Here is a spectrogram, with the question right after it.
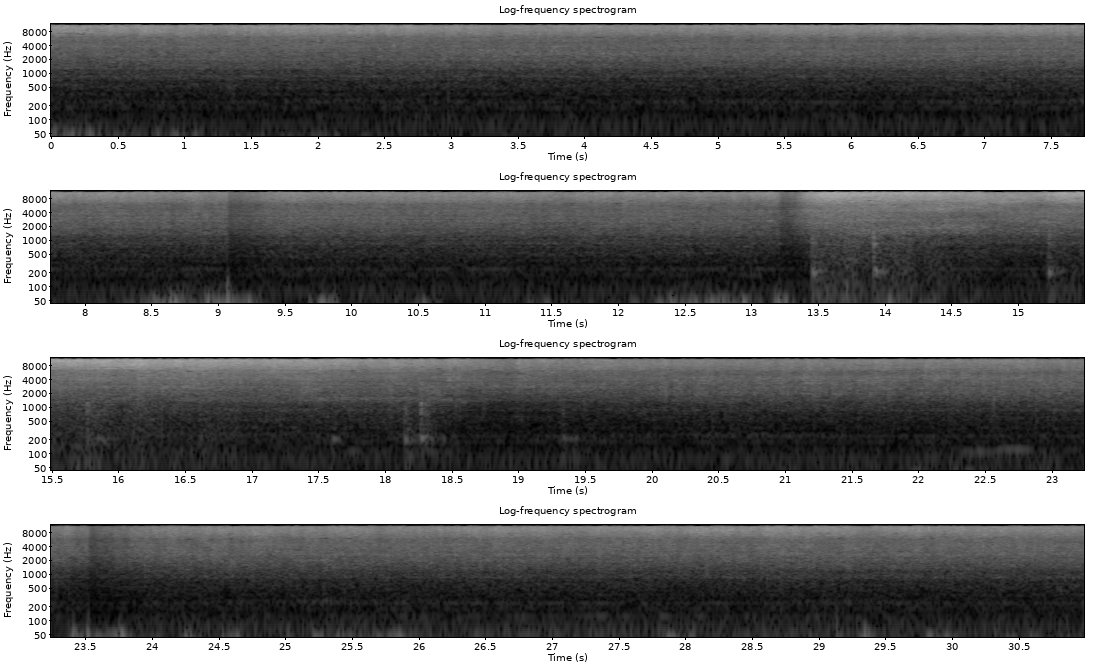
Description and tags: frying pan frying a steak
rain, raining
